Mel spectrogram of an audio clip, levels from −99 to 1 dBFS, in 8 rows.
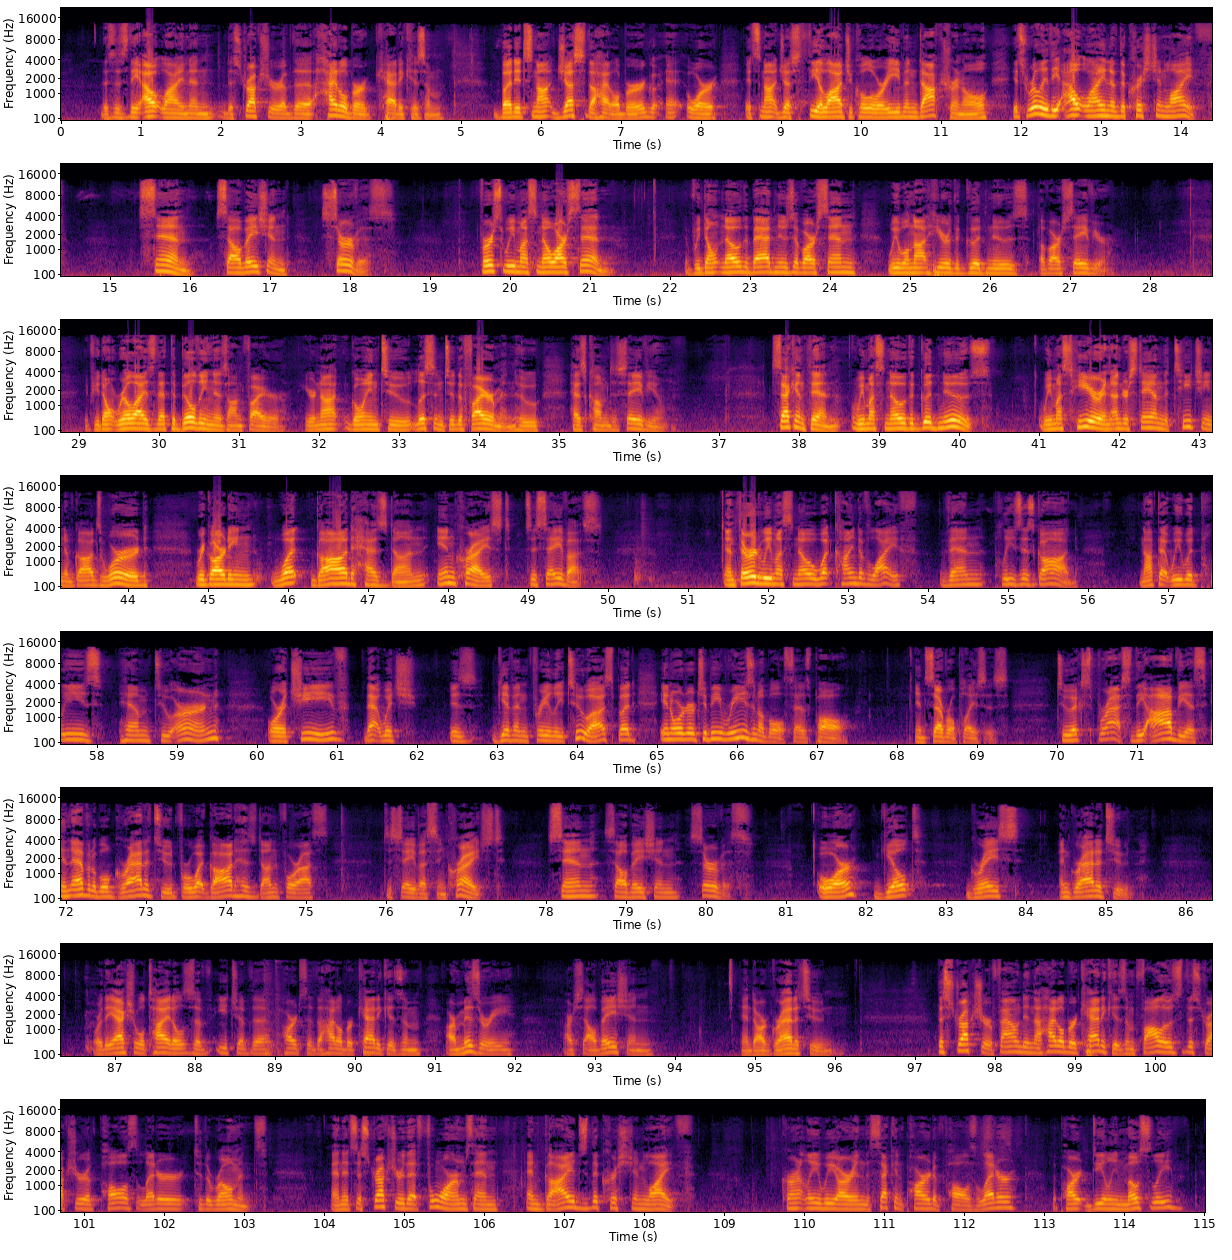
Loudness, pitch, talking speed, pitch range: -18 LUFS, 130 Hz, 125 wpm, 110-150 Hz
